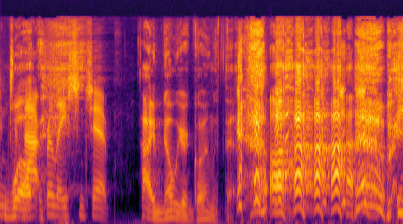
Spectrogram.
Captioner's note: laughing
